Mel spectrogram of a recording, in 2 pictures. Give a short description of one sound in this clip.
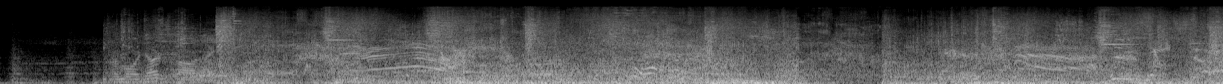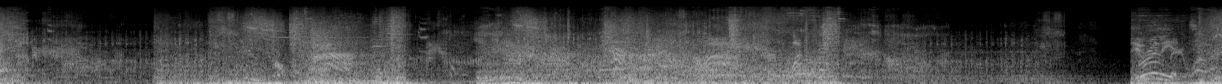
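Swords clash and clang in a chaotic fight.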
